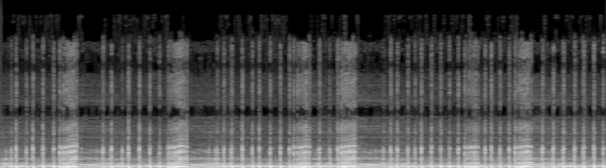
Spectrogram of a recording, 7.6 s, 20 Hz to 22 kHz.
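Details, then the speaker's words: TC125 two-stroke dirt bike after carb clean, new fuel line with filter and spark plug swap; crisp buzz climbing cleanly with throttle blips and settling without stumbling, runs normally. "Pretty sure that's all she needed was a good old carb clean. She runs like a dream now."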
